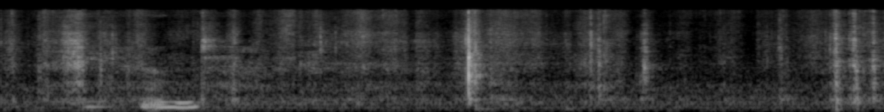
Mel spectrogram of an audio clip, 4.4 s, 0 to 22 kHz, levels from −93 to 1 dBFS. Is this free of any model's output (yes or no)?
yes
